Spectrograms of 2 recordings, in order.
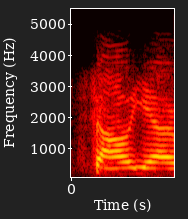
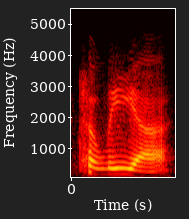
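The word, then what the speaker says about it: Thalia: a girl, I work at a high school, and there's also it's T-H-A-L-I-A. I was saying Talia or Salia or whatever. Actually, one of her teachers corrected it for me. She said it's Talia. It's pronounced, Talia. – The H is silent, I guess.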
